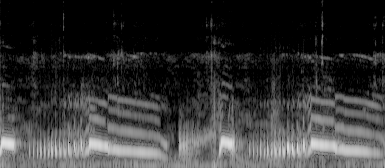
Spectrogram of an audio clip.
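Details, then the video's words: Turtle dove call meant to coax a silent rival into calling: short high note, then a bubbling pulsed trill, then a long coo sliding steadily downward, given twice over a faint low rumble. "PANCINGAN BURUNG PUTER || COCOK UNTUK LAWAN YANG MALAS BUNYI"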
